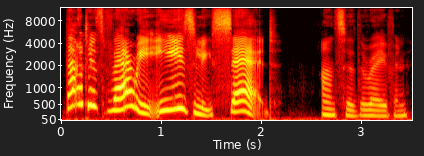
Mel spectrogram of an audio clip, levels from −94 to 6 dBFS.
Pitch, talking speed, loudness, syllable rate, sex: 275 Hz, 135 wpm, -17 LUFS, 5.0 syllables/s, female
